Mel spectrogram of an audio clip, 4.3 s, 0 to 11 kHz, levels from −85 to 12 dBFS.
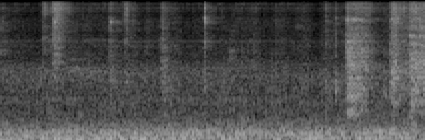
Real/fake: fake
